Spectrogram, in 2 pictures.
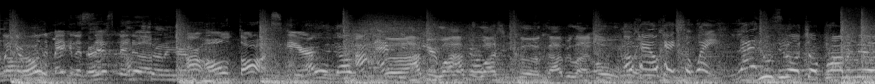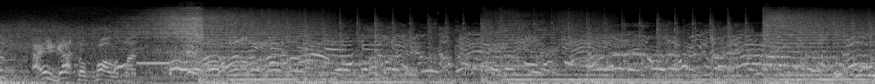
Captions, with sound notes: we can really make an assessment of our own thoughts here. I'm actually- - I be watching 'cuz, 'cause I be like, "Oh." - Okay, okay so wait. Lets- - You know what your problem is? - I ain't got no problem, my (beep)! (people exclaiming) (people yelling at once) (dramatic music)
